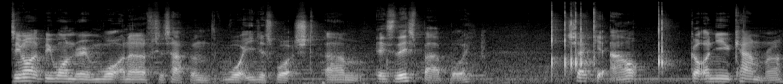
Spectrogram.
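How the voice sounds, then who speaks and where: Moderate pace and ordinary pitch variation against noticeable background noise. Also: man, medium pitch for a man. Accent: British. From UK. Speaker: student athlete, vlogger. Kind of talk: casual vlog. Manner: animated.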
